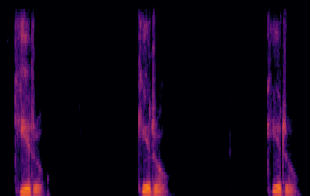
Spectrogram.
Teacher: जो पहला शब्द है इसमें की पे अधिक बल है, रू पे कम बल है, तो ये है किरु किरु किरु। हम की को स्पष्ट बोल रहे हैं, लेकिन रू को थोड़ा सा कम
